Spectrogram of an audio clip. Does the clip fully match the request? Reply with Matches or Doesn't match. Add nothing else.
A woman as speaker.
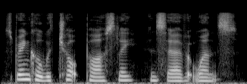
Matches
